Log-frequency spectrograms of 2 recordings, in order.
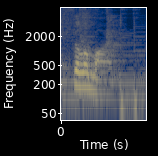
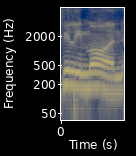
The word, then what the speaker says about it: Filimon: I've been saying Philemon it's all good you never corrected me on that well I mean all that time on Prime Time Well in Romanian it's pronounced Philemon and so like my Philemon is how like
